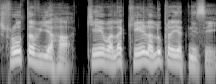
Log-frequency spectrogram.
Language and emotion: Kannada, neutral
